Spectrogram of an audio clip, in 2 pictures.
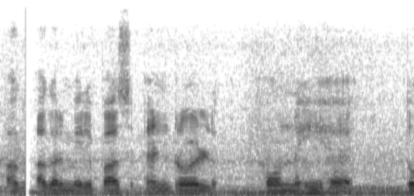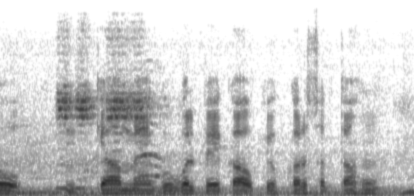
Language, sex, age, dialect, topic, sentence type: Hindi, male, 36-40, Marwari Dhudhari, banking, question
